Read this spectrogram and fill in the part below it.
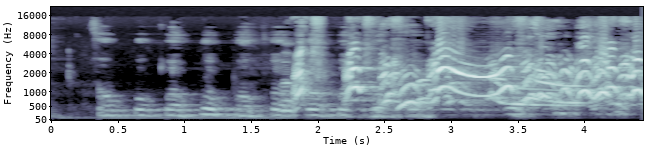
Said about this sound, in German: Und ich habe euch noch verraten, ich habe eine Zaubermaschine, mit der kann man Tiergeräusche machen. Hört mal, ich pass mal auf, ich drück mal drauf und jetzt hört ihr ganz nur, ihr hört jetzt nur Hundegeräusche.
